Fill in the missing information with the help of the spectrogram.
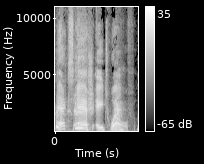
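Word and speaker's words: X Æ A-12: And he's like, X. And then the AE is Ash and then A12. And I was like, what the fuck? – X, Ash, A12, Musk.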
